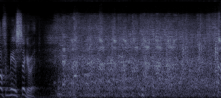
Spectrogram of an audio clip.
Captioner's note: audience laughs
